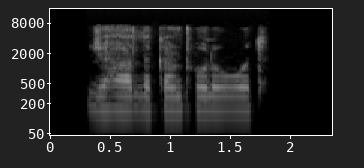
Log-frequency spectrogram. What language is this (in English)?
Pashto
